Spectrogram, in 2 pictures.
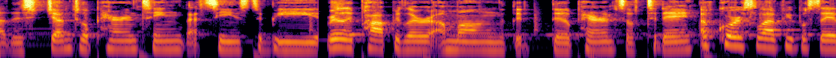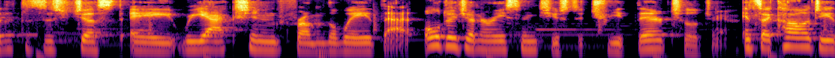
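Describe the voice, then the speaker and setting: A man with a fairly high voice talks casually to viewers as a video host, with informal asides. He is recorded through headphones used as a microphone in a bathroom. Faint music sits behind him.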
